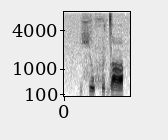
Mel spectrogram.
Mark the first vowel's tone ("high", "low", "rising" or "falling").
high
